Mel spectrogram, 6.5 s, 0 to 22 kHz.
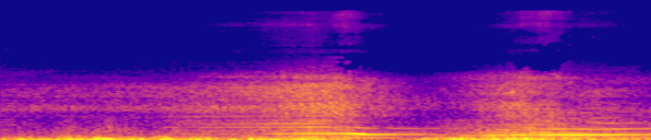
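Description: Ferrari 365 GTB/4 Daytona's 4.4-litre V12 running as the car comes up and passes close by. Its note swells and then drops in pitch as it goes past, about three and a half seconds in, then runs steadily as the car drives away.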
